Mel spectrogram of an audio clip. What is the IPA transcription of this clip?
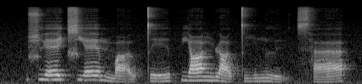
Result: ɕ ɥ ɛ˥ t͡ɕ j ɛ˥ m ɑ̰˨˩ ʊ̯ t̪ e˧˥ ɪ̯ p j ɑ˥ ŋ ɻ ɑ˨ ʊ̯ t̪ i˧˥ n l y̰˨˩ t͡sʰ ä˧˥

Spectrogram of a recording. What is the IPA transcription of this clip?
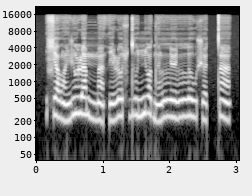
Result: ɕ ɛ˥˧ lˠ ĩ˩˧ ʒ ũ˥ ɭ a˥ mː ã˧˩ θ i˩˧ ɭ o˥˧ ɬ d u˥˧ ɲ ɔ˥˧ d ə̃˩˧ lː ø˥˧ lː o˥˧ w ʃ œ˧ tː ã˥˧

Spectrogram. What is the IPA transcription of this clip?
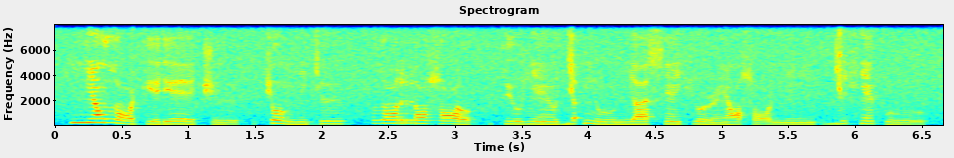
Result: ɲ ĩː˦ lʲ ðˤ uː˨ kʲ e˨ ɾʲ eː˦˨ t͡ʃ ɨ˨ | c o˦˨ ŋ ĩ˨ c ɨ˦ | ðˤ u˦ r u˦ zˤ o˦˨ | kʲ uː˨ ʎ ẽː˨ ʊ̯ ɟ ɐ˦ ʔ n uː˨ ɲ ɐː˦ s ẽ˦ ç u˦˨ ɭ ẽː˦ ʊ̯ sˤ uː˨ ɲ ĩ˦ | ɟ ɨ˦ ç ẽ˦ f uː˨

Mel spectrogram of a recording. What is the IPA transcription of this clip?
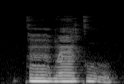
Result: k ũ˦ b ɛ̃˦ k u˦˨

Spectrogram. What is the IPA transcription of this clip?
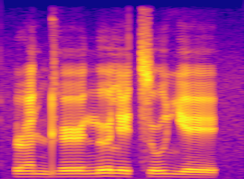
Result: ɭ æ̃ nʲ ɖʱ øː n̪ ɯ l i t͡s u ʎ e

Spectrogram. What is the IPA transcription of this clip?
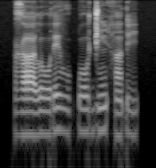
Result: ɣ aː˨ l oː˨ ɾ e˦ v uː˨ k͡p oː˦ d͡ʒ ĩ˦ h ã˨ ɗ i˨

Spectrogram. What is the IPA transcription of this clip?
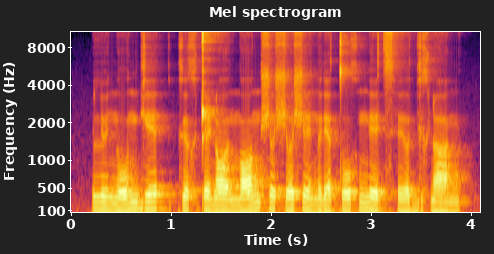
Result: l y n o n ɡʲ e | kʲ ɒ x ʈ e ɳ ɒ ə̯ n̪ ɒ n ʃ ə ʃ ə ʃ e n ə ɾʲ a t̪ o x ŋ e t͡sʰ e ə̯ ɡʲ ə x ɳ a ŋ

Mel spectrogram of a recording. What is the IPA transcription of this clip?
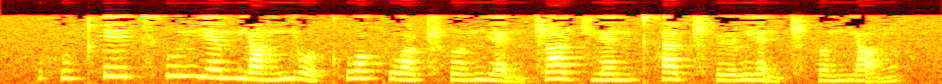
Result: x u˧˥ kʰ e˥ ɪ̯ t͡sʰ u˥ n̪ j ɛ˥ m j ɑ˧˥ ŋ n̪ j o̰˨˩ ʊ̯ kʰ w ɔ˥ k w ɔ˧˥ ʈ͡ʂʰ ɤ˧˥ n̪ ɥ ɛ̰˨˩ n ʈ͡ʂ ɑ˥˩ ʊ̯ t͡ɕ ɥ ɛ˧˥ n kʰ ä˥˩ ʈ͡ʂʰ ɻ̩˧˥ l j ɛ̰˨˩ n ʈ͡ʂʰ ɤ˧˥ n̪ j ɑ̰˨˩˦ ŋ

